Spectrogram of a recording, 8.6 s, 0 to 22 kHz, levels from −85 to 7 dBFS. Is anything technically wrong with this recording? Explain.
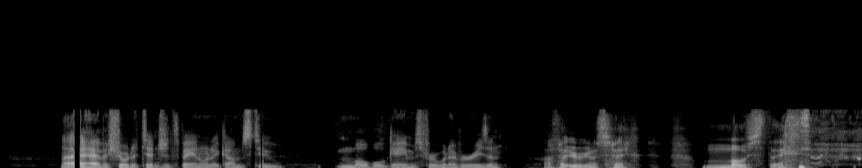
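Yes. Unconcealed Bluetooth headset packet loss occurs at 0.74 to 0.81 s and again at 2.61 to 2.63 s. Short voice packets travelling over the mSBC link between headset and phone went missing, and nothing was synthesised to cover them, so silence or an idle pattern filled the gaps. The speech drops out abruptly for about 70 ms in the first hole and about 20 ms in the second, with hard edges that can click. The first gap fits a run of several consecutive lost frames.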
